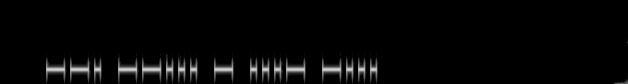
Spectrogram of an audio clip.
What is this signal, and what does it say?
Morse code, heard as a keyed tone, about 21 wpm, 700 Hz. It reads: G7TVB
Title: DXCC-100 Call Signs - 5 Characters - Repeated 3x - 20wpm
